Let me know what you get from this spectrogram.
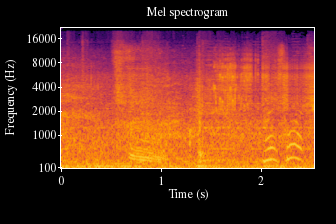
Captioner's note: laughs; blows lips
